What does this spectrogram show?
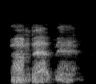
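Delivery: whispered gravel-free Batman. Acted. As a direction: breathe out a hushed Batman line. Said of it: "do you want me to do Batman".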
